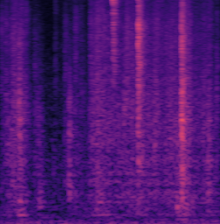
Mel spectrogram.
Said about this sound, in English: By the way, do you hear that rustling? I do. It's Evie exploring weird places in my sister's apartment.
